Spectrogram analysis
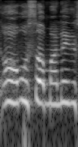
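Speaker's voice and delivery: high-pitched hearty hail; excited greeting. Retold or imitated. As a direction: hail an old friend, voice way up. Bo's acted greeting.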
